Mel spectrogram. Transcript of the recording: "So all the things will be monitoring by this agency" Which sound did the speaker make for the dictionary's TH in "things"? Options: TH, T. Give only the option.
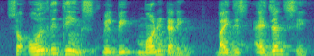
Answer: T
